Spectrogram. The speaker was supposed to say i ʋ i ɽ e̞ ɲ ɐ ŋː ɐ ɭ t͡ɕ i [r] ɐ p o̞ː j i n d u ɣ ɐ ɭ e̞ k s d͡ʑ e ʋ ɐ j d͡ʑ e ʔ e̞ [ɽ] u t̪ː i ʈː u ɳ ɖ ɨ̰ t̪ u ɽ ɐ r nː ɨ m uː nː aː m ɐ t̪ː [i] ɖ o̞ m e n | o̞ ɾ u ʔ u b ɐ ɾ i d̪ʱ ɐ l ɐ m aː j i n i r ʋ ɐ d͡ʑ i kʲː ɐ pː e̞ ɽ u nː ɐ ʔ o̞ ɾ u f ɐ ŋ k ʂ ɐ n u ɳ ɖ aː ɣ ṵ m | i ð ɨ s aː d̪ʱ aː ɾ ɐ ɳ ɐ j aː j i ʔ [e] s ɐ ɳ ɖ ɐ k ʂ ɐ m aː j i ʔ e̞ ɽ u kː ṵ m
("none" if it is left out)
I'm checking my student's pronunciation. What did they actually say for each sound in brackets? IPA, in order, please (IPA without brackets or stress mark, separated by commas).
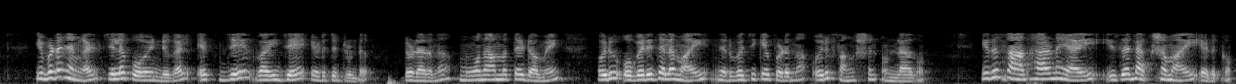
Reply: l, ɽ, e, i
